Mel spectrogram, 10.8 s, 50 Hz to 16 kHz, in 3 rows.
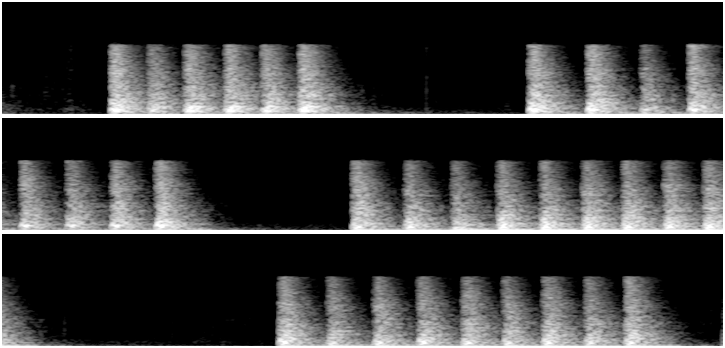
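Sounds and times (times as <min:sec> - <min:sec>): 
knocking on a rooftop door: 0:00.5 - 0:01.8, 0:02.6 - 0:04.7, 0:05.3 - 0:07.4, 0:08.6 - 0:10.6.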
